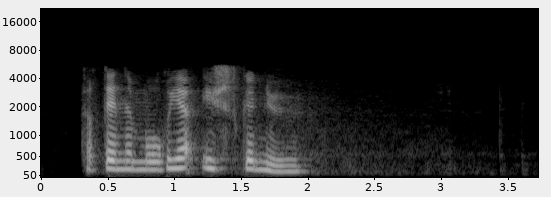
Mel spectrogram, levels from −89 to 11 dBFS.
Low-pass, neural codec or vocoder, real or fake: 5.4 kHz; none; real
